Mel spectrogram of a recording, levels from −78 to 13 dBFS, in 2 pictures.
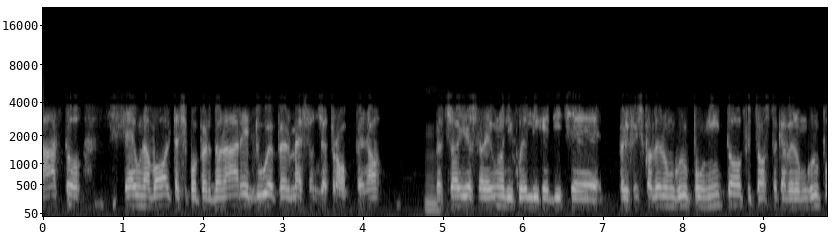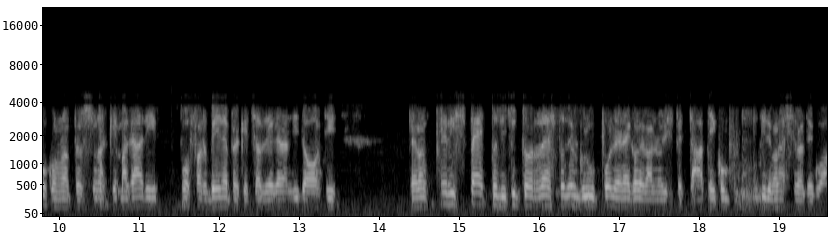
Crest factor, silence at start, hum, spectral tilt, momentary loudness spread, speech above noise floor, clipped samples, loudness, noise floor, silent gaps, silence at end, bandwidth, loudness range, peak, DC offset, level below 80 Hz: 18 dB; 0 s; none; -7 dB/octave; 6 LU; 36 dB; under 0.1%; -25 LUFS; -61 dBFS; none; 0 s; 4.9 kHz; 2 LU; -8 dBFS; under 0.1%; -68 dBFS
